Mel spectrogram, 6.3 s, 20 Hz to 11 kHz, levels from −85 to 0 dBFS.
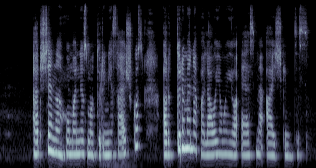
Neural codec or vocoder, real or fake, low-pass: none; real; 9.9 kHz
